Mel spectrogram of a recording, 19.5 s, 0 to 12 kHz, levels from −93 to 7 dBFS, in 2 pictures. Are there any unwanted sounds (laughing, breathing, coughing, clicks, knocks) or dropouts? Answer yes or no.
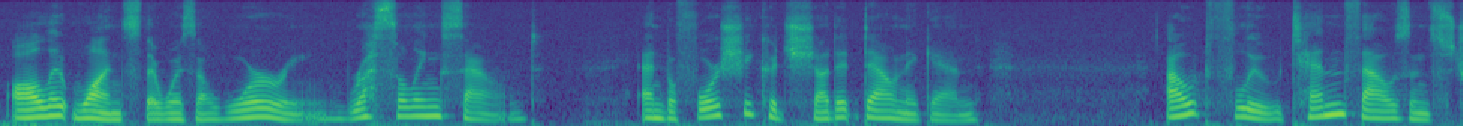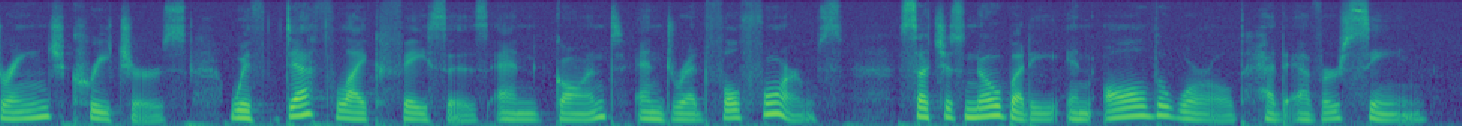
no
